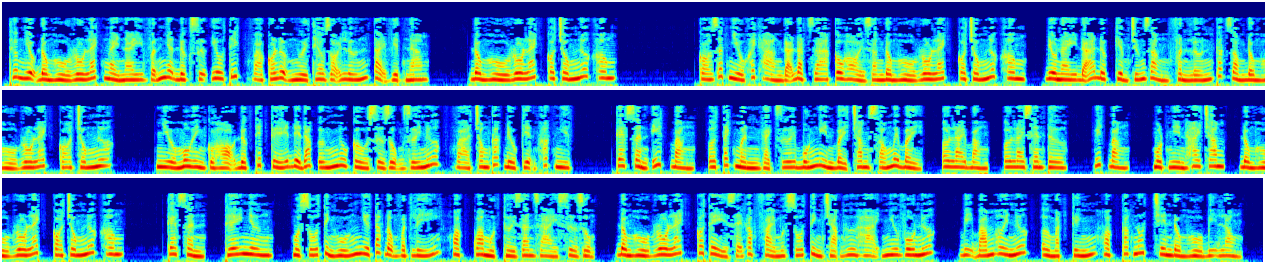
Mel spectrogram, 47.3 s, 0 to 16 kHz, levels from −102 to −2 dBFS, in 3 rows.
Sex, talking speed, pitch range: female, 205 wpm, 200-245 Hz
